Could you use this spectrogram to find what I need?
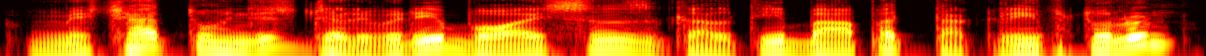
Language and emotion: Kashmiri, angry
